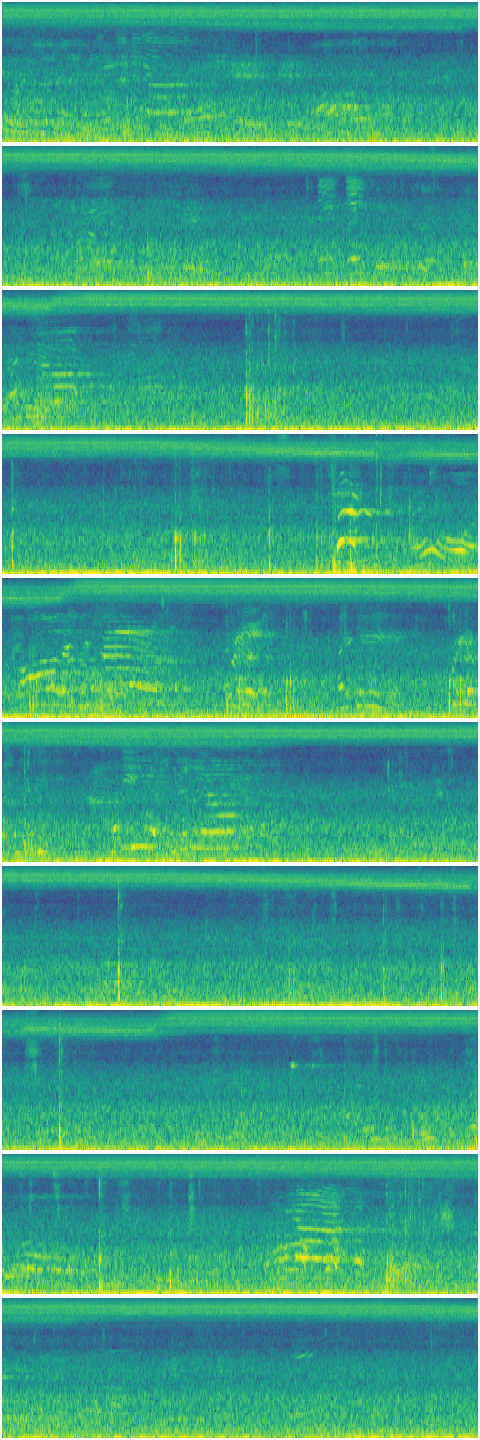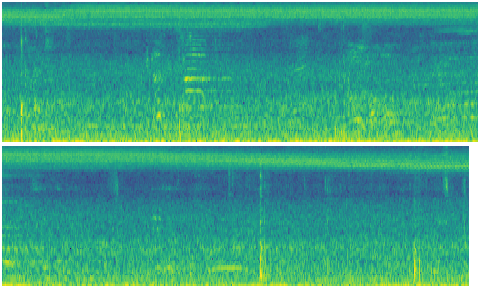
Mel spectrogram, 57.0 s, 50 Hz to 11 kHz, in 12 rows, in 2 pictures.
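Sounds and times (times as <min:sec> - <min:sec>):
insects droning: 0:00.0 - 0:57.0
steady high hiss: 0:00.0 - 0:57.0
tennis balls being struck: 0:15.2 - 0:22.1.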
